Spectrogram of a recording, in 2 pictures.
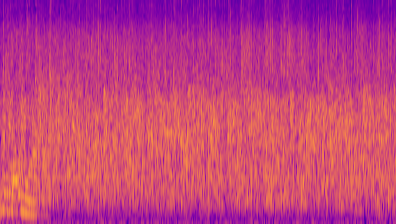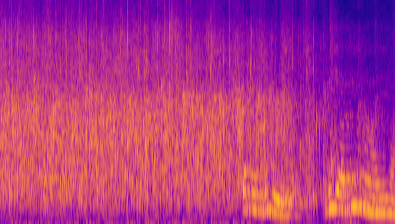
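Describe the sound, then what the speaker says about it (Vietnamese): Loud, sustained applause from a concert audience at a Thanksgiving concert, a thick wash of clapping for the band that stays strong throughout, with a voice coming in briefly near the end. "xin quý vị cho một tràng pháo tay thật là lớn cho tất cả những thành viên trong ban nhạc."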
